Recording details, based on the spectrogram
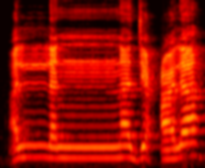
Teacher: جیم حرف قلقلہ میں سے ہے، جیم میں قلقلہ پیدا ہوگا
